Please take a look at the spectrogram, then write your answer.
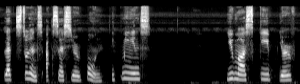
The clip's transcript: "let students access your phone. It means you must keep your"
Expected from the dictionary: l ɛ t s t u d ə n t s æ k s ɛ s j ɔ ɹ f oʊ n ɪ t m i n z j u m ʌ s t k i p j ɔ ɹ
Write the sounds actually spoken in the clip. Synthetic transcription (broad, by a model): l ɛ t s t u d ə n t s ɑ k s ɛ s j ɔ ɹ f oʊ n ɪ t m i n s j u m ʌ s t k i p j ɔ ɹ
